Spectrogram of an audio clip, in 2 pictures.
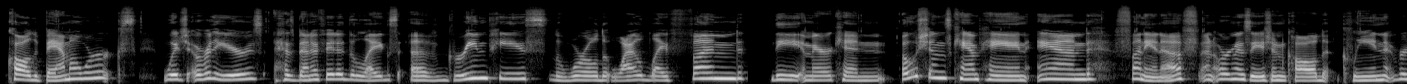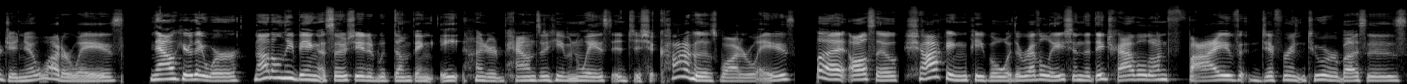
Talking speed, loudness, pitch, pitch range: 135 wpm, -19 LUFS, 200 Hz, 185-235 Hz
